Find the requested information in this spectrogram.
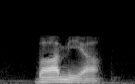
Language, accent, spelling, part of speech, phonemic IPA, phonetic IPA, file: Armenian, Eastern Armenian, բամիա, noun, /bɑmiˈɑ/, [bɑmjɑ́], Hy-բամիա.ogg
- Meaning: okra, gumbo, Abelmoschus esculentus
